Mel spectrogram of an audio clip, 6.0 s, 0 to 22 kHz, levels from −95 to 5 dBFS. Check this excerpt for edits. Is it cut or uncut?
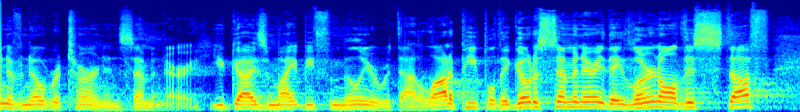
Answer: uncut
